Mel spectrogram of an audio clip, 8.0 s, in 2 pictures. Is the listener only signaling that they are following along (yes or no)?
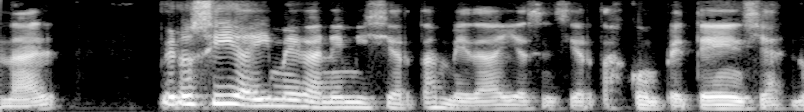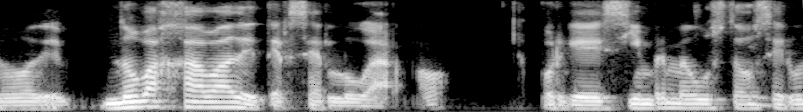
yes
